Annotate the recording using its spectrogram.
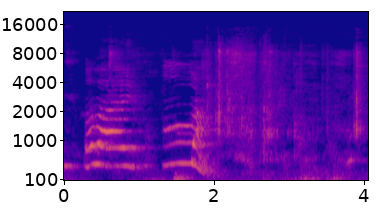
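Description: A young boy's voice holding two long, sing-song "bye" calls in the first half, followed by a softer hiss with a few clicks.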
